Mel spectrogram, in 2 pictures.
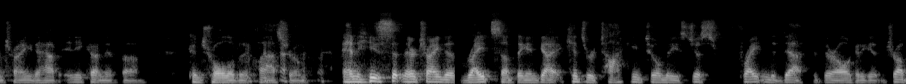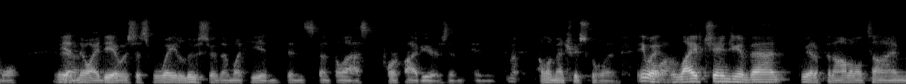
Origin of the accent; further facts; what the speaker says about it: Sun Valley, Idaho, United States; now in California, United States; we grew up actually in Sun Valley, Idaho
